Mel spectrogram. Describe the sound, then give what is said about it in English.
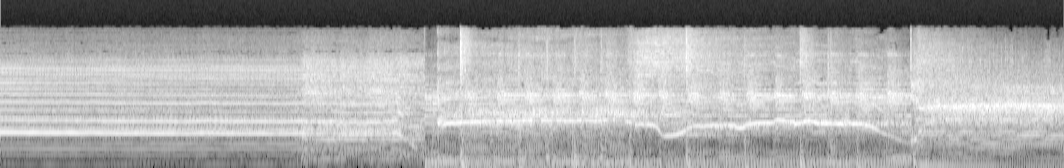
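A string of loud, raw rock screams isolated from songs and spliced together, each held against dense distorted band music, cutting abruptly from one to the next in a continuous shrieking collage. “They filled out these forms, and from those forms, I then found that song, isolated the scream, and then composed the track.”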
